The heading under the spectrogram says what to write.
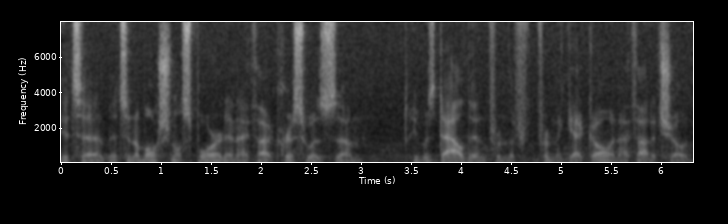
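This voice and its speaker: Noticeable background noise behind a fairly quick pace. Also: man. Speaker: hockey head coach. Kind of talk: interview answer. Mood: calm, pleased after win. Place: hall. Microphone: podium.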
